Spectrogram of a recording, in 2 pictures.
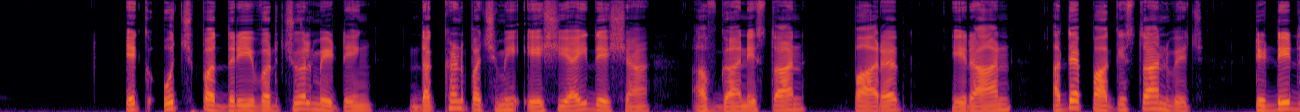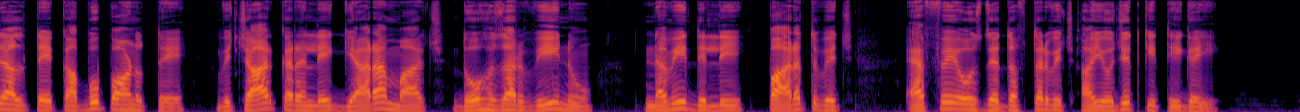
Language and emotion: Punjabi, neutral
